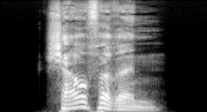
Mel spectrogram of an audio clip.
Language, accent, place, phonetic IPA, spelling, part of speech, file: German, Germany, Berlin, [ˈʃɛʁfəʁən], schärferen, adjective, De-schärferen.ogg
- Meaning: inflection of scharf: 1. strong genitive masculine/neuter singular comparative degree 2. weak/mixed genitive/dative all-gender singular comparative degree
